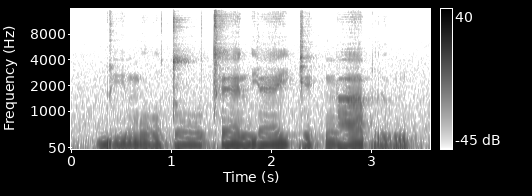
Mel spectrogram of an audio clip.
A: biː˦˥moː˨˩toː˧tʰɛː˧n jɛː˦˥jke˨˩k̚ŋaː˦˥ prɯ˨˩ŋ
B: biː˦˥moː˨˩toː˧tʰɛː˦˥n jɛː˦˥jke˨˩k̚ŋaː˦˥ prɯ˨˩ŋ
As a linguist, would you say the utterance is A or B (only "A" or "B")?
B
